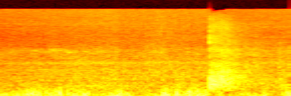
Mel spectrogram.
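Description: Wind buffeting the microphone in a steady low rumble, and about one and a half seconds in a single short pop: the pitched baseball smacking into the catcher's mitt.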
